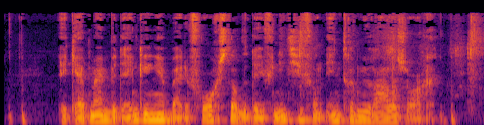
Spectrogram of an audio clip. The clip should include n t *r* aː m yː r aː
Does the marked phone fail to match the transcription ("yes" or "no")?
no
